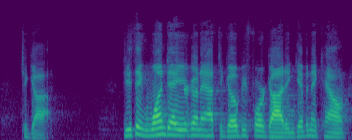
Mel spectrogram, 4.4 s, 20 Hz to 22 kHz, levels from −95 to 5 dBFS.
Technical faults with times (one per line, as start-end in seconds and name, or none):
0.47-0.57 burst of packet loss
2.25-2.45 short concealed packet loss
